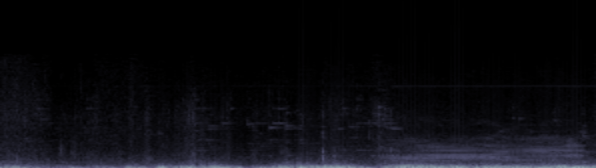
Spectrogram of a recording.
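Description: Cattle lowing nearby at a salt lake in Kenya, a few deep moos over a shuffling, rustling background, no talk.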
